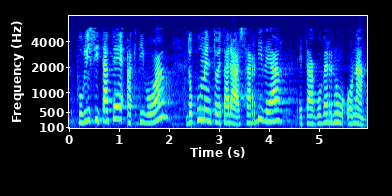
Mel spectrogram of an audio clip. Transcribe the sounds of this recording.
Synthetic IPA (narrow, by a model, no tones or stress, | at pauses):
puβ̞lisit̪at̪e̞ʔakt̪iβ̞o̞a | d̪o̞kume̞nt̪oe̞t̪aɾasaɾβið̞e̞a | e̞t̪aɣo̞β̞e̞ɾnuʔo̞na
